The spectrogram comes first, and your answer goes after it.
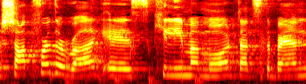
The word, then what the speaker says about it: Kilim Amor: The shop for the rug is Kilim Amor, that's the brand name. I think I'm pronouncing it right. It's Kilim and then Amor, like love.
